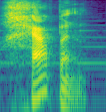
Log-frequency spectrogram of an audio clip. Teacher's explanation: 美式发音当中 p 发成 b 这个发音，两个元音中间所加的辅音要被浊化，叫 happen。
